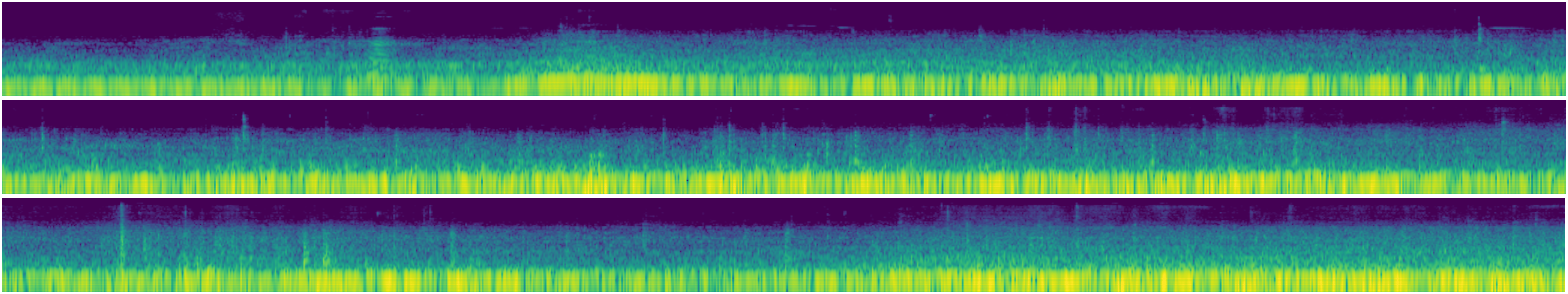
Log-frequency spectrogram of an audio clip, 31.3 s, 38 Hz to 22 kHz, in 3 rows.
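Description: A 2004 Range Rover HSE driving slowly along a rough dirt trail, heard as a steady low rumble of engine and tyres on the bumpy dirt. The rumble gets louder about four seconds in and again near the end.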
